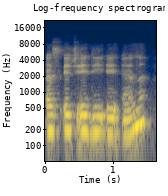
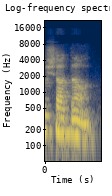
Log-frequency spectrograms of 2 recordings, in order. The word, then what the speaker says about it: Shadan: Shada so that became my nickname and Shada is spelled s h a d a n uh at one point I was going to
